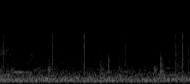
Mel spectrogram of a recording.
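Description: Footsteps tap on a hard floor indoors.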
